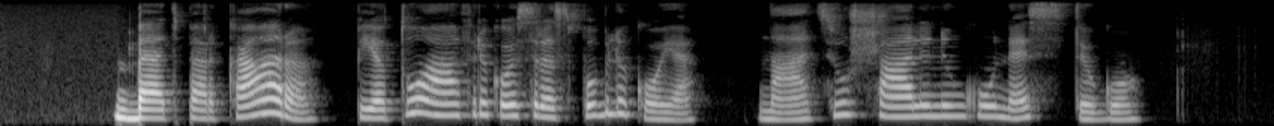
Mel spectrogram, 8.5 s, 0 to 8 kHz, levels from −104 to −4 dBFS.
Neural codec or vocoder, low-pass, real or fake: none; 7.2 kHz; real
